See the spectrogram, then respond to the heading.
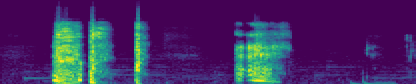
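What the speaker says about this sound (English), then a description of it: "I got a really bad cough" A man coughs hard several times, three harsh close bursts in quick succession, then a pause, then another longer raspy cough, with quiet background hum between them.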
